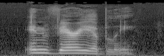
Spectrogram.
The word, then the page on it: invariably: American English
